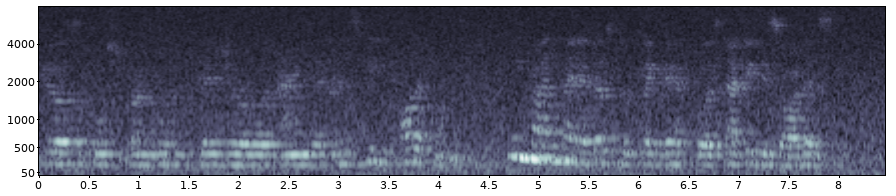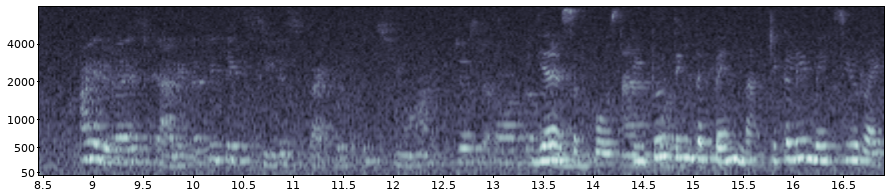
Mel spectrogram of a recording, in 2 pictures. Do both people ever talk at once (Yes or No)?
Yes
